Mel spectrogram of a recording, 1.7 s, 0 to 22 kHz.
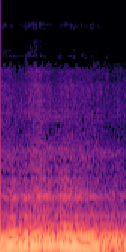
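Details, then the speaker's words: Honda K20-swapped car after new headers and throttle body cleaning: deep, steady low rumble without hunting or surging, finally idling under 1000 rpm instead of about 1500; normal idle. "it finally idling under a thousand RPMs look oh look how low that is"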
